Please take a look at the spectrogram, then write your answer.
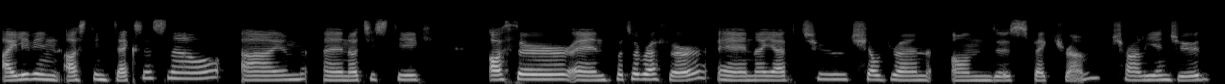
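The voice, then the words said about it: French accent. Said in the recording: “I'm French. You will hear my accent.”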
